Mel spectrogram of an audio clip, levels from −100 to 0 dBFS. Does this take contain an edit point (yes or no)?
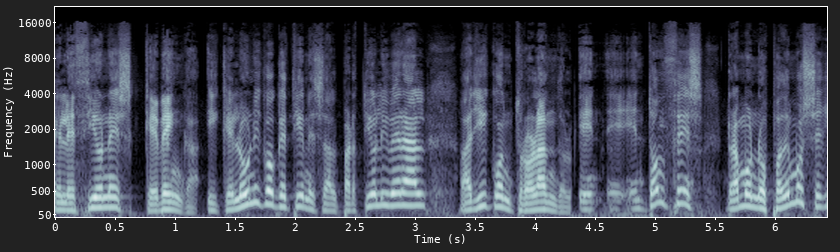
yes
